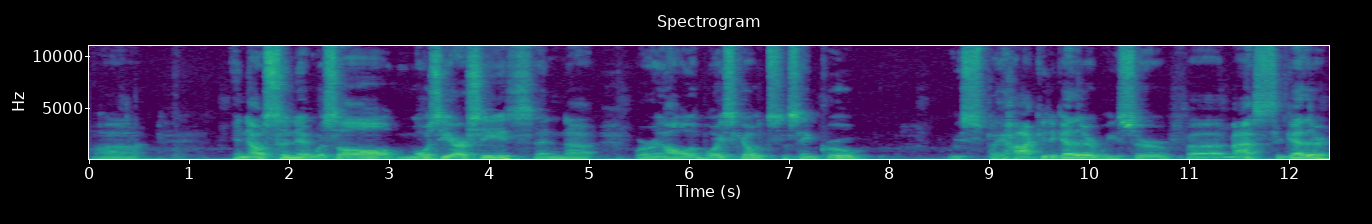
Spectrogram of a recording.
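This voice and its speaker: A man with a New Brunswick accent and a very deep, low pitch, at a very slow pace with ordinary pitch variation, amid audible room echo and noticeable background noise. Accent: Miramichi New Brunswick English. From Atlantic Canada, New Brunswick (Miramichi). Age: 70s. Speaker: interviewee telling his life story. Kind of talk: family interview, life story.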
